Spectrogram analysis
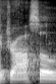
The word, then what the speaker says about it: Dressel: our last names too, because it's Drussel, but I say Drossel. Drossel, and he says Drussel? He says Drussel. Well, if you grew up in this area, it's Drussel.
